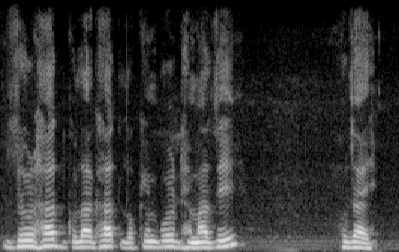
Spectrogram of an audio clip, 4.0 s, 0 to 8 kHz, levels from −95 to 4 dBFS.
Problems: none marked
